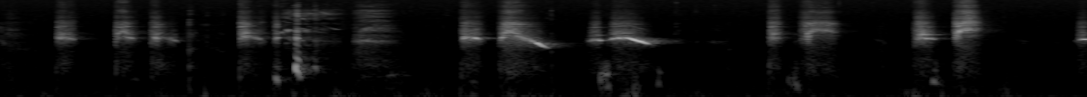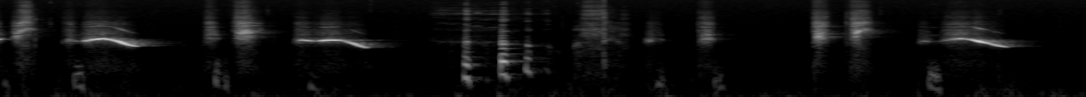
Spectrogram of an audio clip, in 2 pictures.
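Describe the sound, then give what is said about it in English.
A person practises whistling imitation bird calls for a challenge: short chirps and quick sliding notes that often swoop downward, with breathy puffs and pauses between them. No words are spoken. “Practicing making bird noises for our challenge today.”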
